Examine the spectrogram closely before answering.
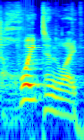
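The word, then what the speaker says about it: Houghton Lake: choosing i'm trying to say it right it's hoyton lake h-o-u-g-h-t-o-n it's in michigan uh way up there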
